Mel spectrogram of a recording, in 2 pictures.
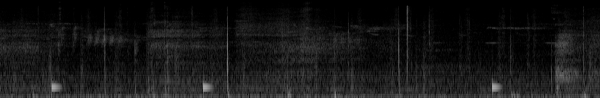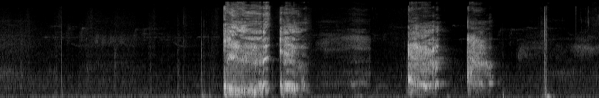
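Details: Adult with a cold, sick: two loud harsh cough bursts with throat clearing and a few sniffs over quiet room noise; ordinary cough.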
